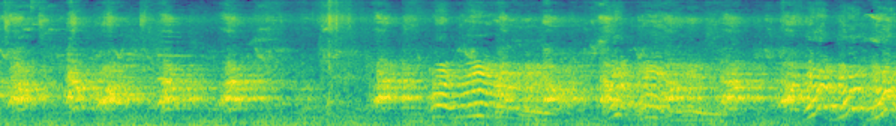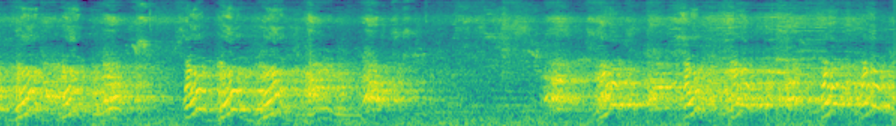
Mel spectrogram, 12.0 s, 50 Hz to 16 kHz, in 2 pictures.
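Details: German Shepherd barking: dense, overlapping rapid barks in bursts with short pauses around 2.5, 7 and 9.5 seconds, some whiny rising and falling yelps among them.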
